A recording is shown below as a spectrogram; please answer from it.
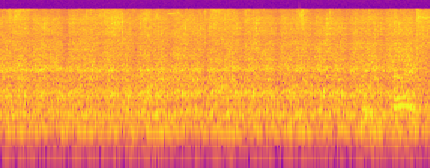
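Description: Grey Ferguson tractor engine running at a steady speed, an even hum with no change in pitch.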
